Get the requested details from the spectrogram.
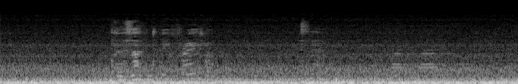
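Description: A woman speaks softly, heard through a loudspeaker in a room.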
